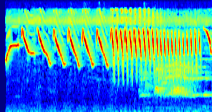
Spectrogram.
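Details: Canary singing a lively song: a run of clear downslurred whistles about five per second, then a fast rolling trill of short high notes with a low buzzy undertone near the end.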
